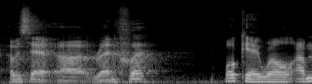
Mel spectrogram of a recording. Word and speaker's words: Renske: Surely it's not pronounced Renski. How do you say it? You said Renske. Like Rensk? I would say Renhue.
